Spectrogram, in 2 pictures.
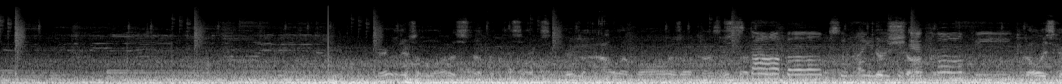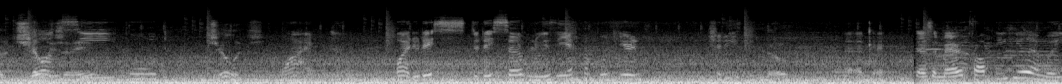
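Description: Steady road and engine noise heard inside a car's cabin at highway speed. It grows louder over the first few seconds, and people talk over it.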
